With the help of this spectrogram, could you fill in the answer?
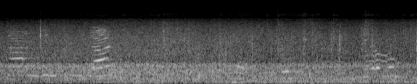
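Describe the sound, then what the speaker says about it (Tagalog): A spring-fed stream runs with a continuous rushing, splashing flow close by while people talk and exclaim over it. "naagos yung tubig, oh. May bukal."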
